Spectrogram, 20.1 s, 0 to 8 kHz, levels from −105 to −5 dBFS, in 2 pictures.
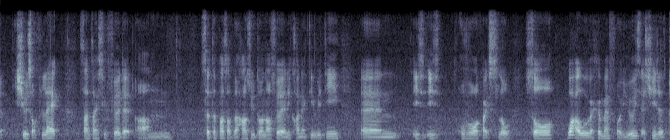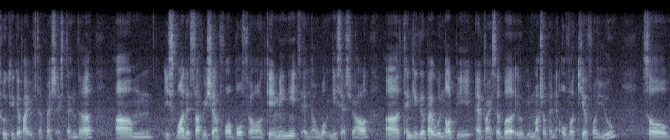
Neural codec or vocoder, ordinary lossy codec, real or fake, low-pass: none; none; real; 7.2 kHz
